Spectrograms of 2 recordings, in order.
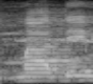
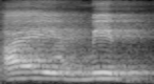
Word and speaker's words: Made: Membacanya pakai I, Made. Bacanya Aimin, katanya. Makanya nama saya sekarang tidak ada I-nya di depan. Tetap Made. Supaya tidak dibaca Aimin.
